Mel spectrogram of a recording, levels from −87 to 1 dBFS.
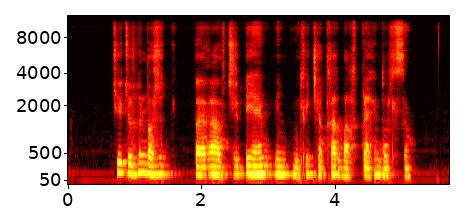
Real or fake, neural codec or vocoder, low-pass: fake; codec, 44.1 kHz, 2.6 kbps, SNAC; 10.8 kHz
